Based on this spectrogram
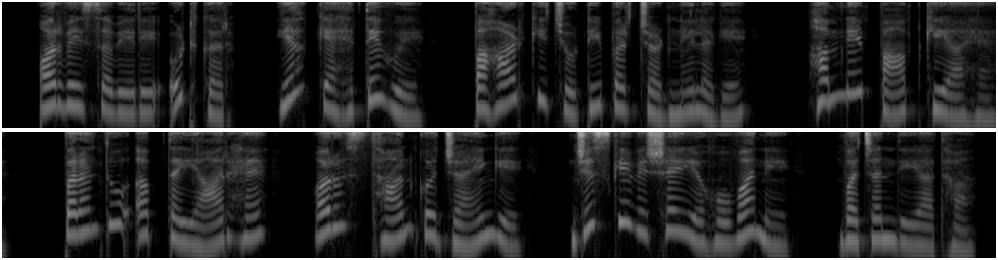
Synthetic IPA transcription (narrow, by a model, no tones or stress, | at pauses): ɔːɾʋesɐʋeːɾeʔʊʈʰkɐɾ | jɐɦkɛɦt̪eɦʊe | pɐɦaːɽkit͡ʃoːʈipɐɾt͡ʃɐɽnelɐɡe | hɐmnepaːpkijaɦɛː | pɐɾə̃nt̪uʔɐb̚t̪ɐjːaːɾɦɛ | ɔːɾʊsːt̪ʰaːnkod͡ʒaːẽːŋɡe | d͡ʒɪskeʋɪʃəjɐɦoːʋane | ʋɐt͡ʃənd̪ijat̪ʰaː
